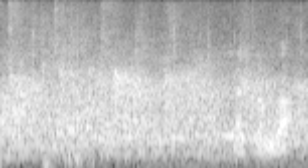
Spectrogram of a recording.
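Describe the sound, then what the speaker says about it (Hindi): At an awards ceremony for a Dalit literature academy in Kamthi Kanhan, a crowd gives sustained, fairly distant applause, a steady even wash of clapping with no gaps. "जोरदार तालियां दोस्तों, जोरदार तालियां।"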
